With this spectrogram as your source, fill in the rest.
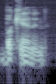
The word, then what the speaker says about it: Buchanan: the delegates finally chose James Buchanan pronounced by many as Buckhannon who was a muscular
